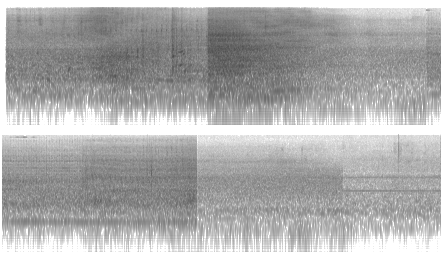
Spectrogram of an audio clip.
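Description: Street sound over several cut-together outdoor shots: vehicle noise, loudest just after four seconds in and fading over the next two. A steady low hum follows in the middle, with voices in the background.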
